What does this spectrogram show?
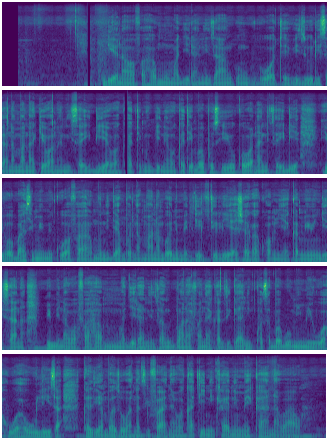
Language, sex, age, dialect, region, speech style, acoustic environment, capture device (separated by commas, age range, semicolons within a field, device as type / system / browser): Swahili, male, 18-24, Kenya - Nairobi Sheng-influenced, Kenya, excited, music, mobile / Linux / Chrome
